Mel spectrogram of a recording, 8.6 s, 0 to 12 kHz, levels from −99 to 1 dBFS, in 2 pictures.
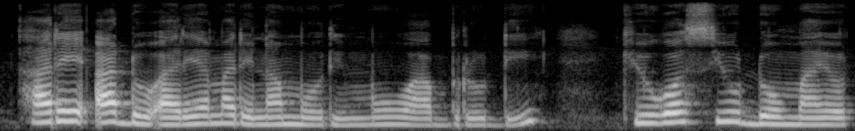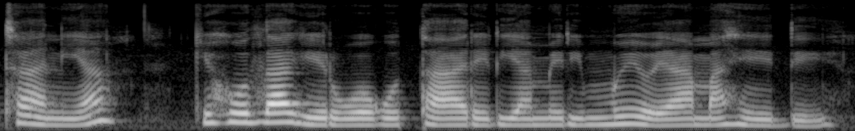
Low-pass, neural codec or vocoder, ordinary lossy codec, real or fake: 10.8 kHz; none; none; real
